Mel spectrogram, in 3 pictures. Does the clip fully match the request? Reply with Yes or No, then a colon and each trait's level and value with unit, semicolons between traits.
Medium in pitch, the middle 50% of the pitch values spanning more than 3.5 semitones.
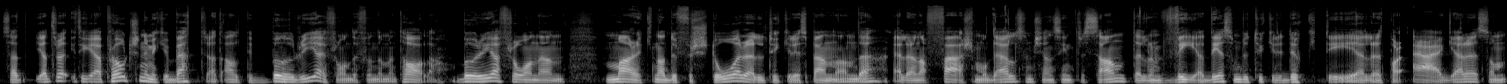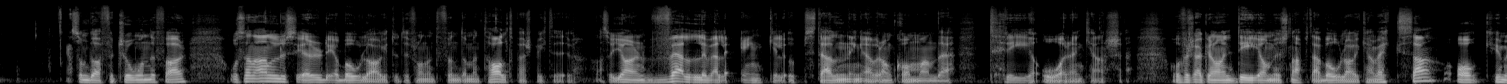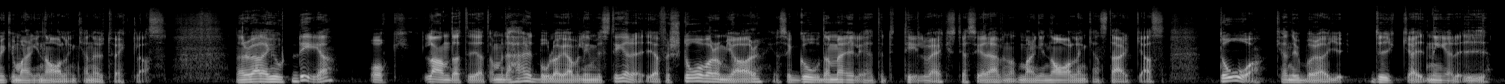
No: low, 110 Hz; average, 4.1 semitones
